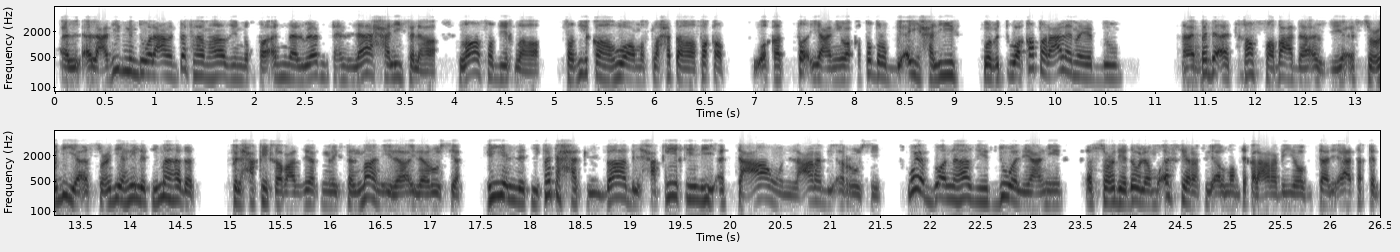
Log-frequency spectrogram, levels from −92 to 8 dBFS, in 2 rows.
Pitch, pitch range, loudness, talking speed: 170 Hz, 145-205 Hz, -15 LUFS, 155 wpm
